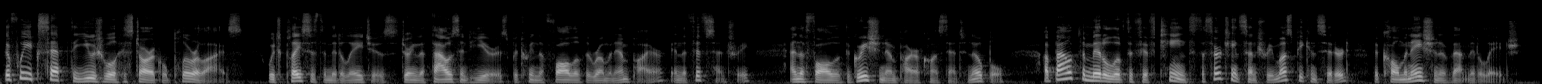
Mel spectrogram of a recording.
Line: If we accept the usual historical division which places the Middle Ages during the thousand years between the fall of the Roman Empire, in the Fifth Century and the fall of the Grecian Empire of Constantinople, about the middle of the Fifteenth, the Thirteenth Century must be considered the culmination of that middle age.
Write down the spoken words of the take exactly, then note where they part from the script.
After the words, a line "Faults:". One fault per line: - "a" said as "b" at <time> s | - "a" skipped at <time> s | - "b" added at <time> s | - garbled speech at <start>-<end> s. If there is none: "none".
If we accept the usual historical pluralize which places the Middle Ages during the thousand years between the fall of the Roman Empire, in the Fifth Century and the fall of the Grecian Empire of Constantinople, about the middle of the Fifteenth, the Thirteenth Century must be considered the culmination of that middle age.
Faults:
- "division" said as "pluralize" at 1.7 s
